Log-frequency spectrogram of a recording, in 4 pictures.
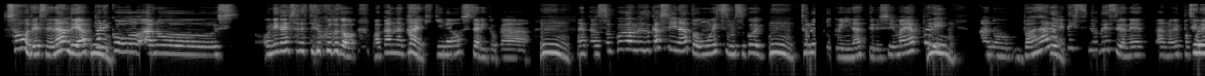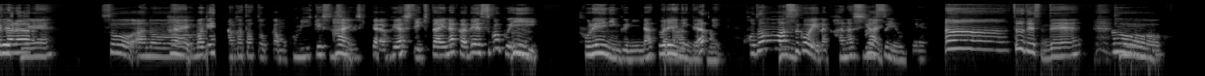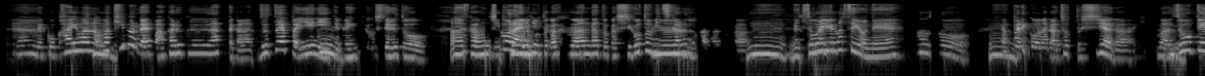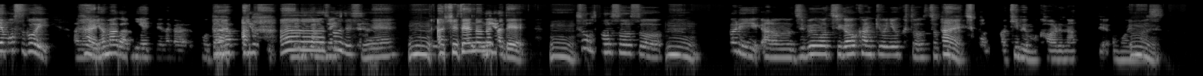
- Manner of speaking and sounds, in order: drawn out: "あの"; laughing while speaking: "されてること"; static; distorted speech; other background noise
- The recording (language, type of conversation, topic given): Japanese, unstructured, ボランティア活動に参加したことはありますか？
